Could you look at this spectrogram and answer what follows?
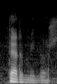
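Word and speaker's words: T3RMINUS: se escribe una T, un 3 en número, una R, una M, una I, una N, una U y una S, Terminus se pronuncia.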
